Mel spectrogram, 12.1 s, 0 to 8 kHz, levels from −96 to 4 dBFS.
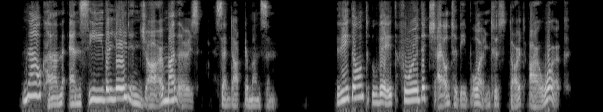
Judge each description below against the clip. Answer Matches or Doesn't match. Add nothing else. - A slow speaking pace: Matches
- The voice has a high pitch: Matches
